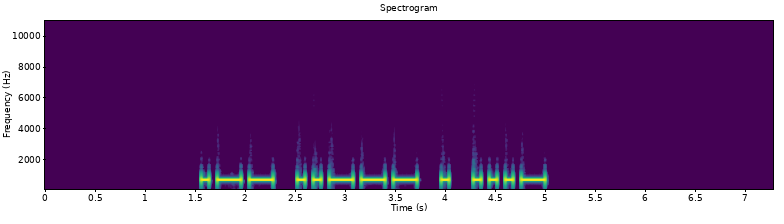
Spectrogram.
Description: Morse code, heard as a keyed tone, about 15 wpm, 700 Hz. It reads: W2EV
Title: USA Call Signs - 4 Characters - Repeated 2x - 15wpm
